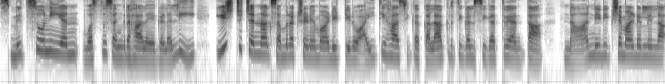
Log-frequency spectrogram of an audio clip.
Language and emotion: Kannada, surprised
